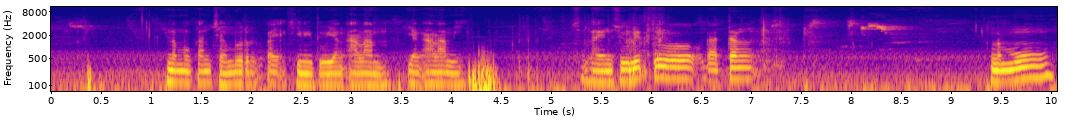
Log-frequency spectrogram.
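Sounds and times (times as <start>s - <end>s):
small bird chirping: 0.0s - 9.8s
low outdoor rumble: 0.0s - 10.0s.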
